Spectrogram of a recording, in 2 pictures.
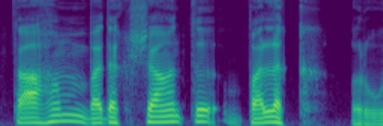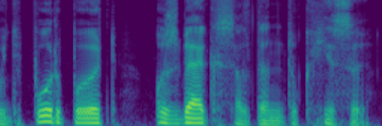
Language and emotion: Kashmiri, neutral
